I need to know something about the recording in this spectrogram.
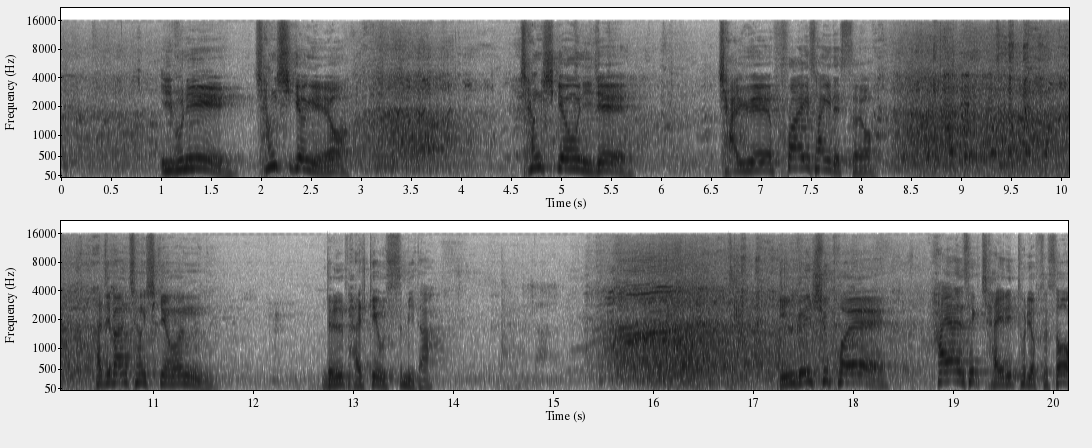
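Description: A man speaks in a loud, exaggerated sing-song voice through a microphone.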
